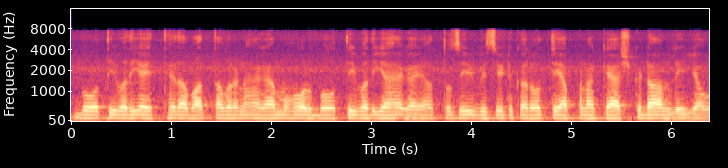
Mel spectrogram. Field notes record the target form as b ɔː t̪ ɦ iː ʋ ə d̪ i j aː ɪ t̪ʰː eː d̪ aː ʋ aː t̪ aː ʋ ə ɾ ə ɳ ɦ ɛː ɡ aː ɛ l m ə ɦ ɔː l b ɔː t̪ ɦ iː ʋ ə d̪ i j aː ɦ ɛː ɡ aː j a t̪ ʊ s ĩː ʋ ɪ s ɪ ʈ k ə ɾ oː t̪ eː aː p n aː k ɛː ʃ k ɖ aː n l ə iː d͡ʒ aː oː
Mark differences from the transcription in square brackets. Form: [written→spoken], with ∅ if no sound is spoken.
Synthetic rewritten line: b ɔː t̪ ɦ iː ʋ ə d̪ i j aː ɪ t̪ʰː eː d̪ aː ʋ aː t̪ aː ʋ ə ɾ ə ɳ ɦ ɛː ɡ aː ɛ [l→∅] m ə ɦ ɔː l b ɔː t̪ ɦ iː ʋ ə d̪ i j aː ɦ ɛː ɡ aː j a t̪ ʊ s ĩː ʋ ɪ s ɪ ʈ k ə ɾ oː t̪ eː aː p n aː k ɛː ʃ k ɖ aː n l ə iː d͡ʒ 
